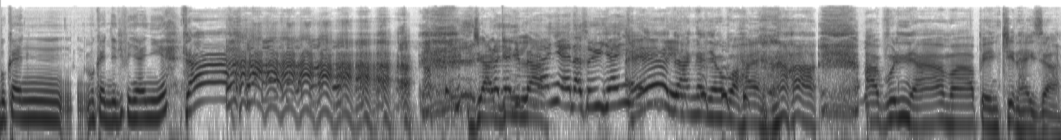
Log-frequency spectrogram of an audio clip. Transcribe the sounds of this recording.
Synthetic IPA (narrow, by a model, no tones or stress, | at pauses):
bukanbukand͡ʒadipəɲãɲĩahta | d͡ʒadiilaaɲianaʔsujiɲaɲiet̪aŋanjaŋbaɦaj | apunamapɛɲt͡ʃənɦajza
